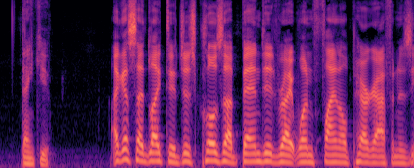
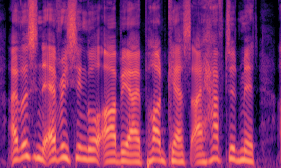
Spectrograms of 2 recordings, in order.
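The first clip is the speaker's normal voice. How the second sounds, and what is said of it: Put-on British accent. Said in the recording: “trot out my British accent”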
